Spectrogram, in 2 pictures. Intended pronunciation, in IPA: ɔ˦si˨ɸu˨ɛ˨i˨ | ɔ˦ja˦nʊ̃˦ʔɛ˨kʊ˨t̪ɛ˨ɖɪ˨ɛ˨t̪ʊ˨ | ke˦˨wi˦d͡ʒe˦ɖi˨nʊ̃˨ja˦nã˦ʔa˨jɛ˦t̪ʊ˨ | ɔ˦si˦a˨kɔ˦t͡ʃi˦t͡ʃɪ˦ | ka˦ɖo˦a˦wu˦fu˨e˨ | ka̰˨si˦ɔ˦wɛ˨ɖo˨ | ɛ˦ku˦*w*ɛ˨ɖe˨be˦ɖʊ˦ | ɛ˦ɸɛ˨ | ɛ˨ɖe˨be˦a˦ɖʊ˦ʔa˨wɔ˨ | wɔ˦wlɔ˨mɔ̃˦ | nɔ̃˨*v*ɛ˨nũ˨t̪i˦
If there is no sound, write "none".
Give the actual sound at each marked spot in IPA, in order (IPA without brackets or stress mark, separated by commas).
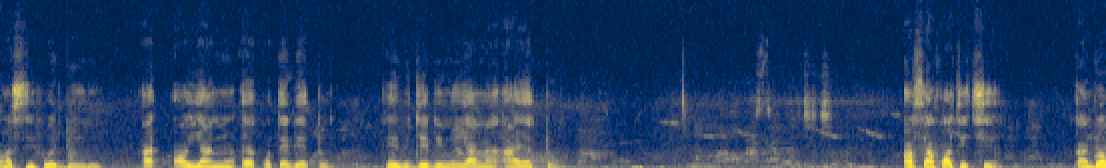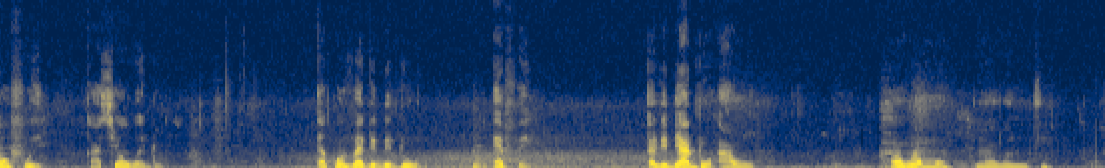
v, w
